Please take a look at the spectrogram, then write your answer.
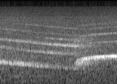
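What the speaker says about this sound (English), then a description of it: "whatever is going on with those sirens, whatever they're rushing to and rushing from" Emergency vehicle sirens wail outside, a faint rising-and-falling tone that swells slightly as it passes, heard alone without talk.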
